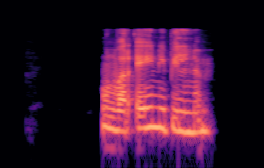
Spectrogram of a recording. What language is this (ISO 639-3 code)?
isl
